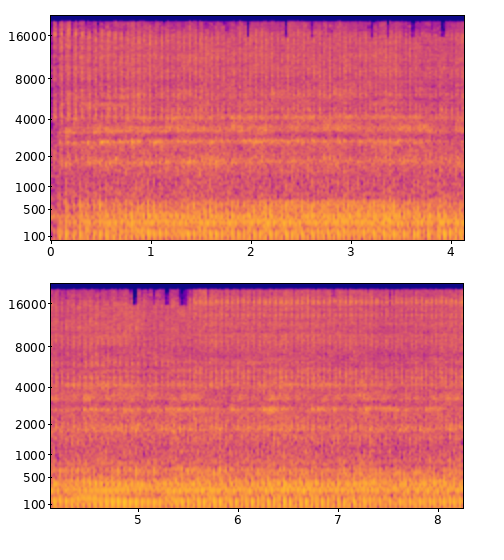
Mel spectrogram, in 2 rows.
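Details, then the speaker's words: 1972 Honda CT70 single with bogging problem, timing checked against F mark: runs rough and flat, sluggish even at full throttle, no crisp pickup; ignition about half an inch late, retarded timing, points gap to be adjusted. "Yeah, we're not even close. No wonder this thing's not running right."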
